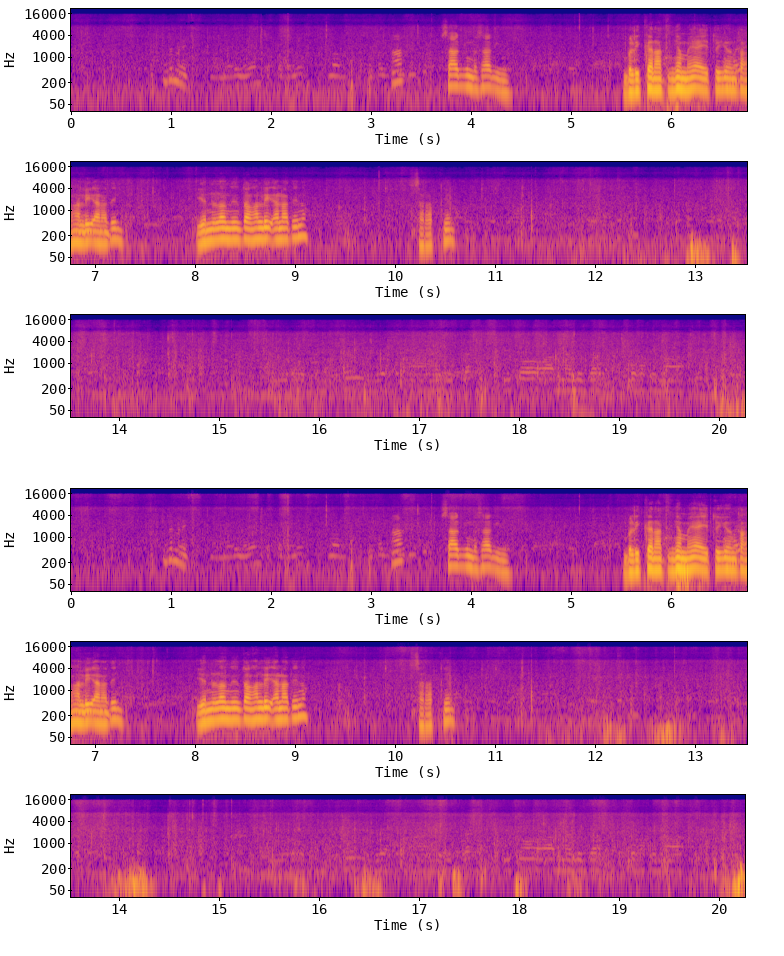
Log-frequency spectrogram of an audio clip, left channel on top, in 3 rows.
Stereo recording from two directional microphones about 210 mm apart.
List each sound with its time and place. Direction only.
3.2 s speech: 30° right (ahead or behind)
3.7 s speech: 5° left (ahead or behind)
5.5 s speech: 10° left (ahead or behind)
6.0 s speech: 5° right (ahead or behind)
10.2 s speech: 5° right (ahead or behind)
